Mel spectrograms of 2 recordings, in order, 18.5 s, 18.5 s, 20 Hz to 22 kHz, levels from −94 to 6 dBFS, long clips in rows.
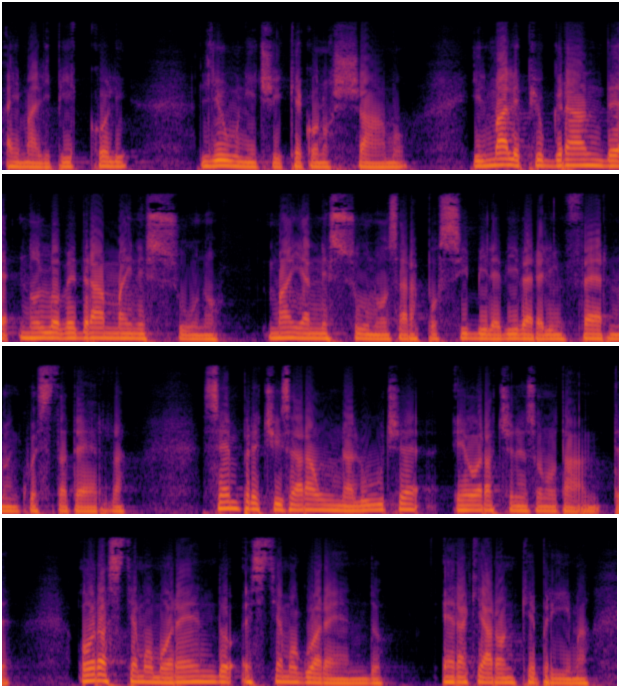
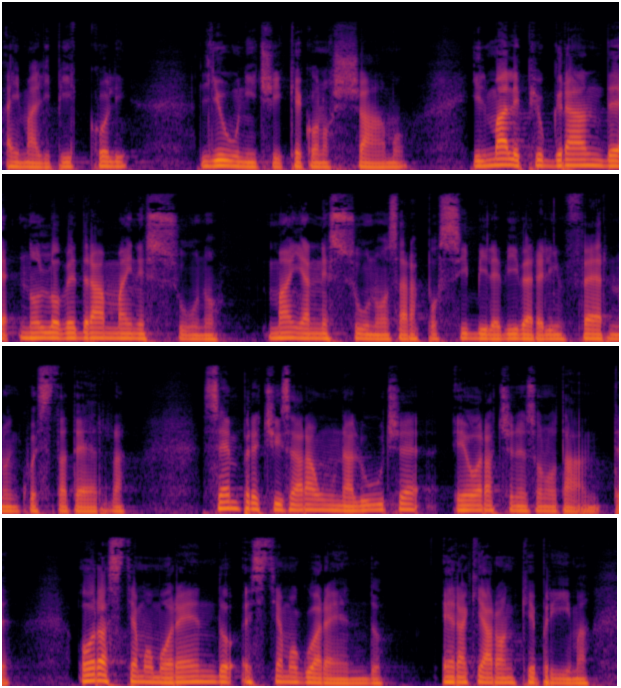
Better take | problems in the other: second | distortion; slight; 6% of the sound clipped

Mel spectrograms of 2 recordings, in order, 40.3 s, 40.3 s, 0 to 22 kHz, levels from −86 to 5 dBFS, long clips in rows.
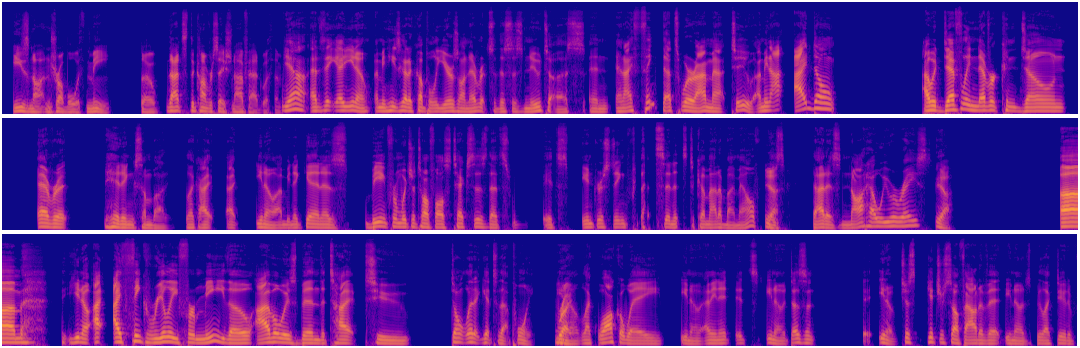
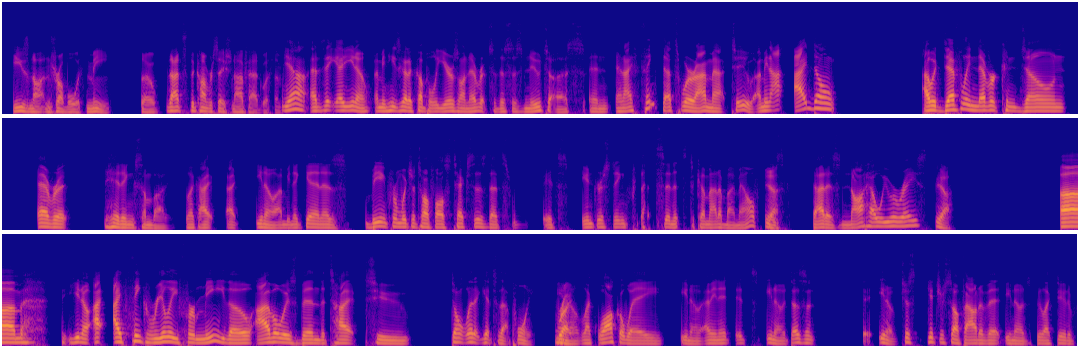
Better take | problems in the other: first | muffled; very; fading above 3 kHz

